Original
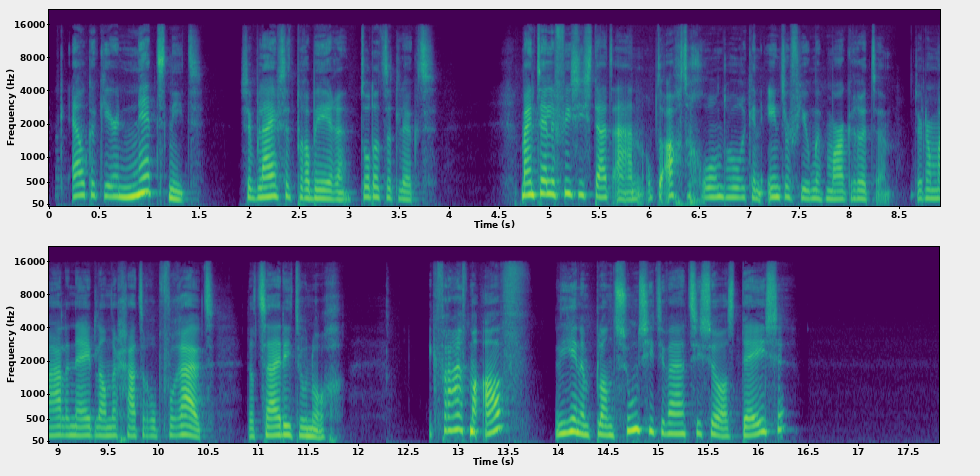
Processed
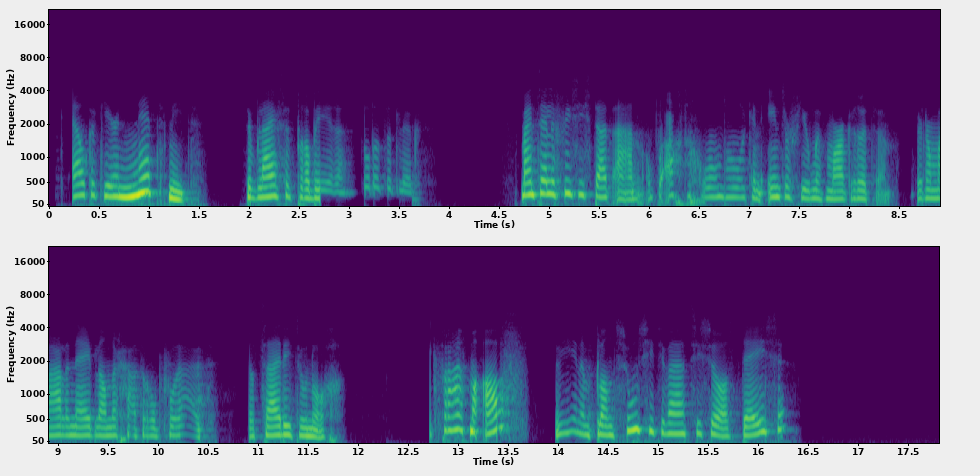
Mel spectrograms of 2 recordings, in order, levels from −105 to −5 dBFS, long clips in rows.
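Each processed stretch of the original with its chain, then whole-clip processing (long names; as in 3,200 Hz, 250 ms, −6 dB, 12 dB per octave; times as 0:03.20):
0:00.51–0:02.01: low-pass filter 2,600 Hz + low-shelf EQ 420 Hz +8 dB
0:02.70–0:03.63: Butterworth high-pass 260 Hz 96 dB per octave + downward compressor 2 to 1, threshold −49 dBFS
0:05.84–0:07.04: phase distortion by the signal itself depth 0.28 ms + downward compressor 1.5 to 1, threshold −40 dBFS + comb filter 1.3 ms, depth 32%
0:09.61–0:10.95: low-pass filter 2,300 Hz 24 dB per octave + compressor whose output falls as the input rises −32 dBFS, ratio −0.5 + tuned comb filter 72 Hz, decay 0.15 s
0:13.38–0:14.41: high-pass filter 100 Hz + high-shelf EQ 2,200 Hz +5.5 dB + compressor whose output falls as the input rises −32 dBFS
whole clip: low-pass filter 1,200 Hz 24 dB per octave; noise gate −53 dBFS, range −20 dB; low-shelf EQ 86 Hz +7 dB; level −3 dB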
